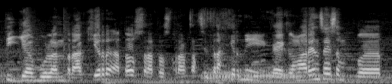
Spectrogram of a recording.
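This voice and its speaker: A man chatting casually as a motorcycle taxi driver, explaining things with halting self-repeats over a helmet intercom while riding. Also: high-pitched, music in the background. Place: outdoors, riding a motorcycle through city streets. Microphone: helmet intercom headset.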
